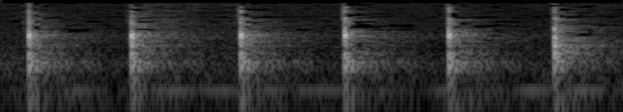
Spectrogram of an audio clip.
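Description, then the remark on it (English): Six steady knocks on a wooden door, evenly spaced about half a second apart, each a sharp, solid thud that quickly fades, with a faint low hum underneath and no voices. “I'm standing outside the door of your heart and I'm knocking.”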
